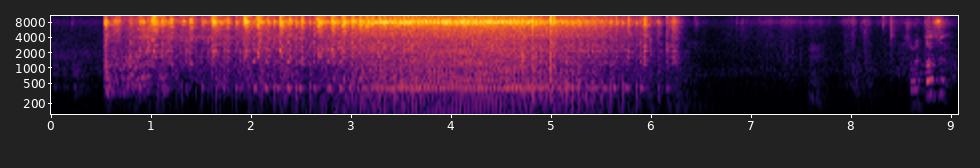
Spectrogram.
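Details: Murray Select 13.5 hp 40-inch riding mower with Briggs flathead engine, sat overnight, started by jumping the solenoid: starter cranks, engine catches, runs roughly a few seconds then dies; won't keep running.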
